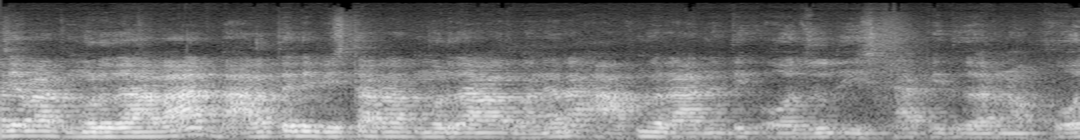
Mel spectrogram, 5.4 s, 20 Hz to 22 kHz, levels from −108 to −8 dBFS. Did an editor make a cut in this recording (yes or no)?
no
